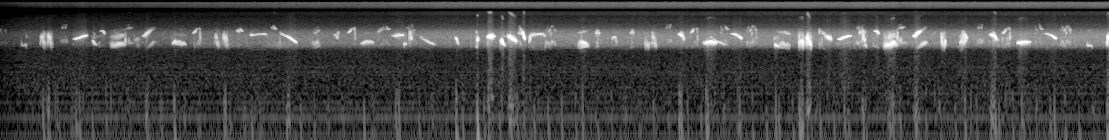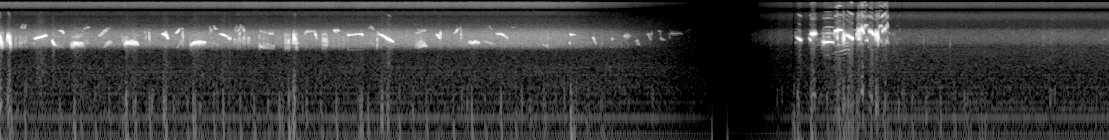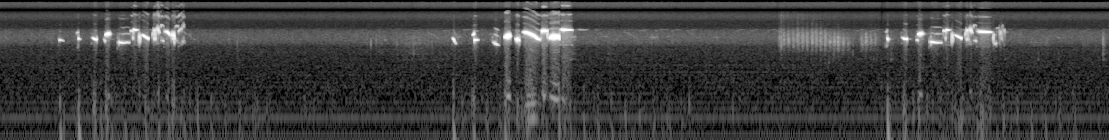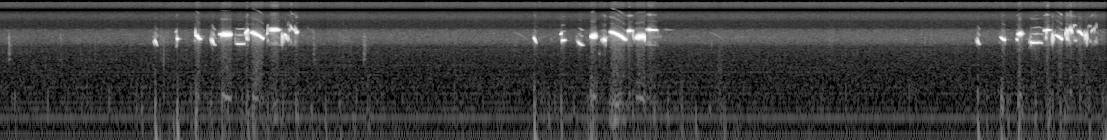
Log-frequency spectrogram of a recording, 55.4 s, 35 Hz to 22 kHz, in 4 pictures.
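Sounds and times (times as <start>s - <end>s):
shore lark calling: 0.3s - 21.6s, 23.8s - 25.0s, 28.5s - 30.1s, 33.4s - 35.0s, 37.6s - 40.4s, 43.5s - 45.4s, 48.2s - 49.9s, 53.8s - 55.4s.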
